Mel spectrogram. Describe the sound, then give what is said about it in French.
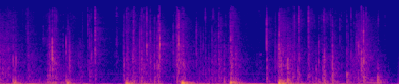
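Wooden floorboards in a home creak and thump underfoot in a steady series of about six fairly loud steps, each with a short dry groan, with no voices. “Maintenant, le bruit du plancher.”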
